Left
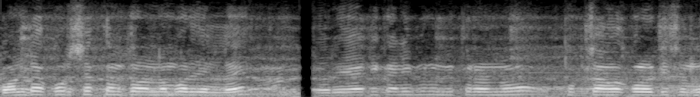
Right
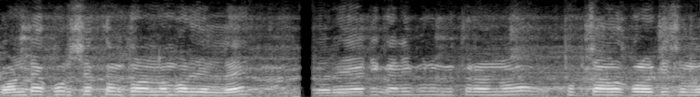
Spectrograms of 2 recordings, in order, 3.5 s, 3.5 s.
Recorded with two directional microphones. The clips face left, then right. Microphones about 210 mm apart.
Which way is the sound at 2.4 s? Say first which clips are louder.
Even; 5° left (ahead or behind).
